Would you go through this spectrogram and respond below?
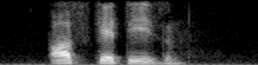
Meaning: asceticism
- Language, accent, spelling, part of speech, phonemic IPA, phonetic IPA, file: Armenian, Eastern Armenian, ասկետիզմ, noun, /ɑskeˈtizm/, [ɑsketízm], Hy-ասկետիզմ.ogg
